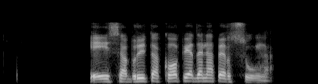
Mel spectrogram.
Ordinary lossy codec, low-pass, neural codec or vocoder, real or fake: MP3, 64 kbps; 7.2 kHz; autoencoder, 48 kHz, 32 numbers a frame, DAC-VAE, trained on Japanese speech; fake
